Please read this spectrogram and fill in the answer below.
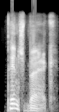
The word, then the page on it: pinchbeck: British English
